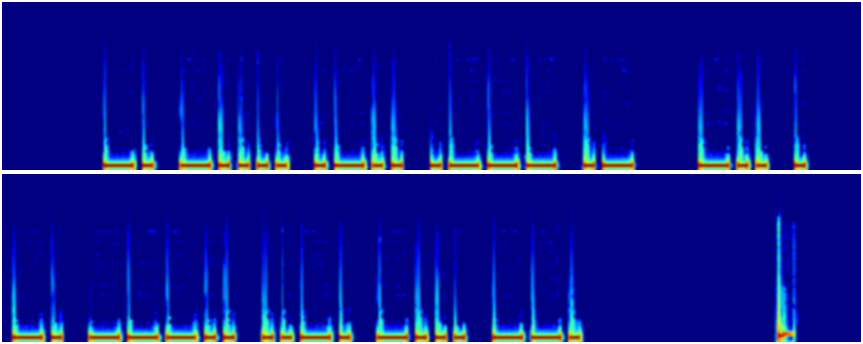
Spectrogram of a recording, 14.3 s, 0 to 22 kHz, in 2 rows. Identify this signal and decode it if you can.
Morse code, heard as a keyed tone, about 15 wpm, 700 Hz. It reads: N6LJA DE N8FBG
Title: USA Callsign DE Callsign - 5 Characters - 15wpm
